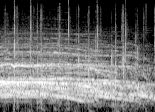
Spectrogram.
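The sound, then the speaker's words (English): A live studio audience cheers and whoops at a game show taping. The loud, dense crowd noise holds steady for about two seconds. “We also have an amazing, like, studio audience that I never expected. Can I hear you, studio audience? Let's hear a little bit.”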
